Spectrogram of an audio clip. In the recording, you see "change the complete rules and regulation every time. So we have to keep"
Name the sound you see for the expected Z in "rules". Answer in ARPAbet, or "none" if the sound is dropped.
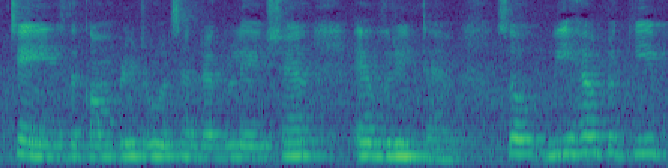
S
